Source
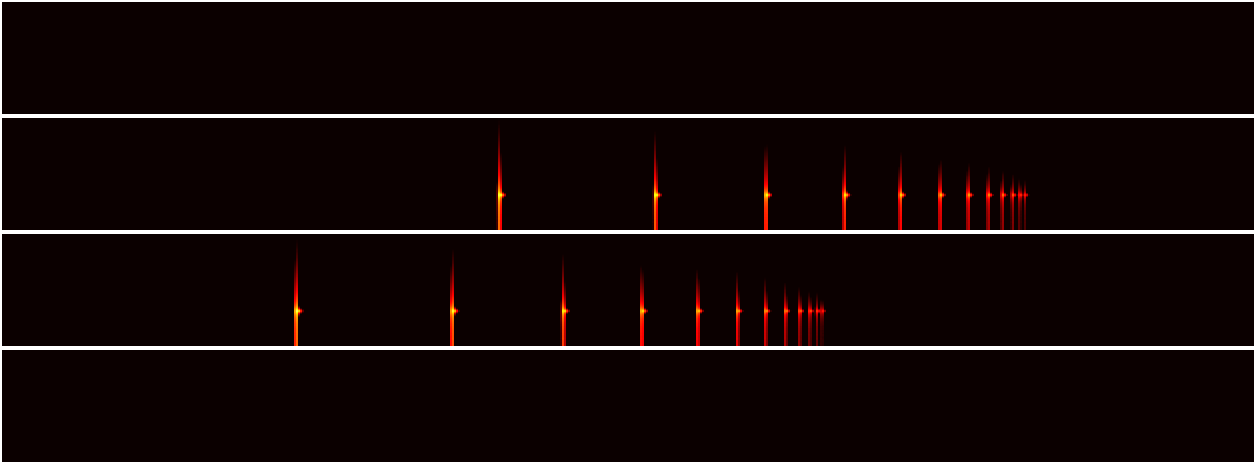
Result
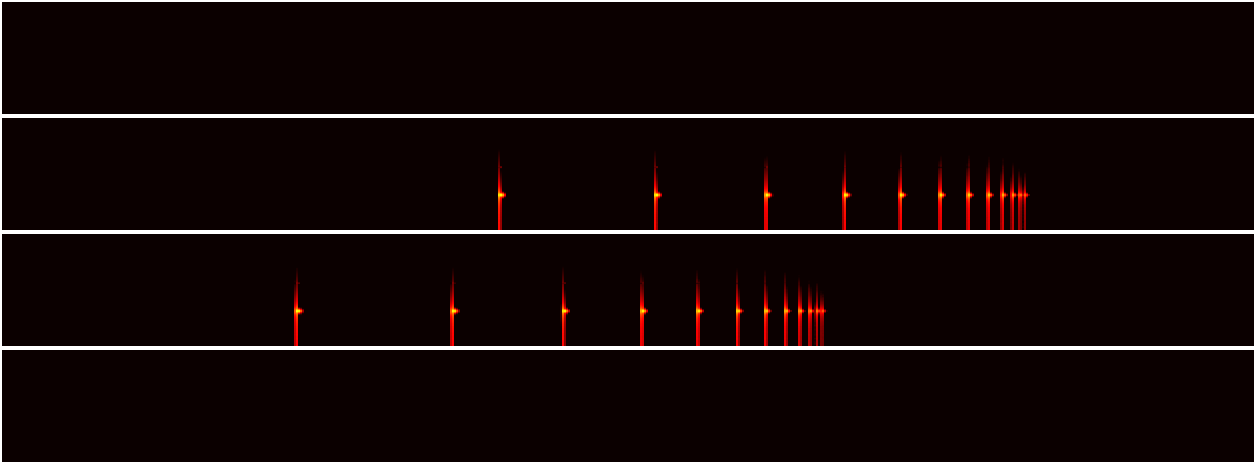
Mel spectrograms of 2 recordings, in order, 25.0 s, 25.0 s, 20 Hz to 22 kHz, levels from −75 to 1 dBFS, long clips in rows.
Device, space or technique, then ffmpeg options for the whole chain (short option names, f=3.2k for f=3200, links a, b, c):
compression on the reversed sound: -af "areverse,acompressor=threshold=-30dB:ratio=12,areverse,volume=8dB"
